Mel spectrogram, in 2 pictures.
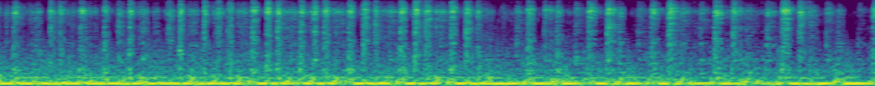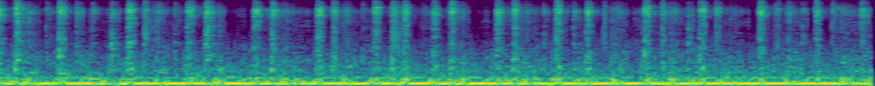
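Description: Big Dog motorcycle's carbureted V-twin engine idling steadily, heard up close at the twin spike air filters.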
